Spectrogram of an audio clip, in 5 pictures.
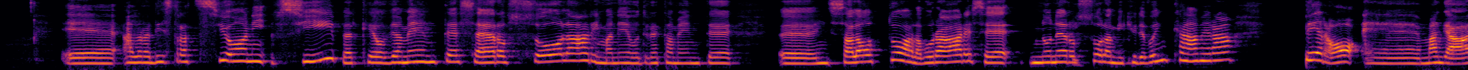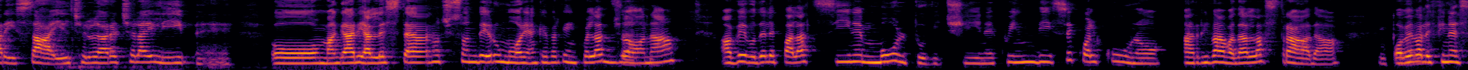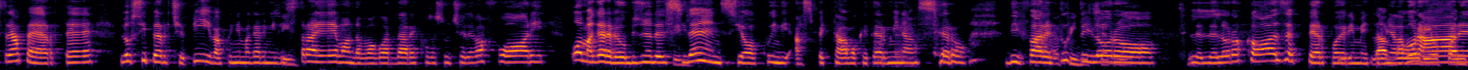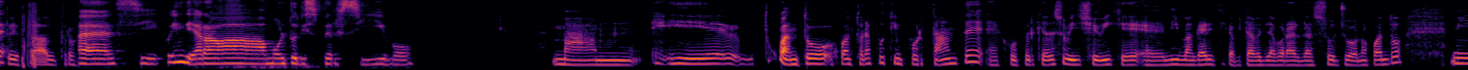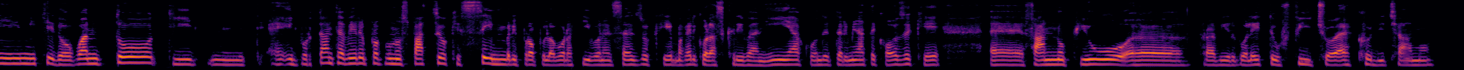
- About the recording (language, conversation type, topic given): Italian, podcast, Come organizzi gli spazi di casa per lavorare con calma?
- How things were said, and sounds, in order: other background noise; laughing while speaking: "terminassero"; chuckle; "proprio" said as "propro"; "proprio" said as "propro"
